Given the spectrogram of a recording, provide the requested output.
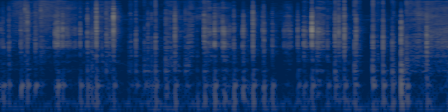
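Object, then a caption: Cardboard shoe box. Long nails tap and scratch the faces and edges of a large, closed, hollow brown cardboard Dr. Martens shoe box as it is turned in the hands. A rapid, uneven stream of dry, short clicks and bright scratchy rasps sits over a faint hollow low thump from the box. Each tap dies away almost instantly.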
